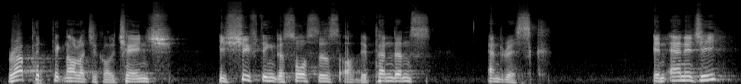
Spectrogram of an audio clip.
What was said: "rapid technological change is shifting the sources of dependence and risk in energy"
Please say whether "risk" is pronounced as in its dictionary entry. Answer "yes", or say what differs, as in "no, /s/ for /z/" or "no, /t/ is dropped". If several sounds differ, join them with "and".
yes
